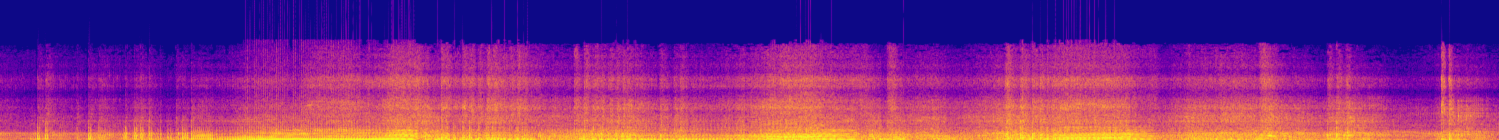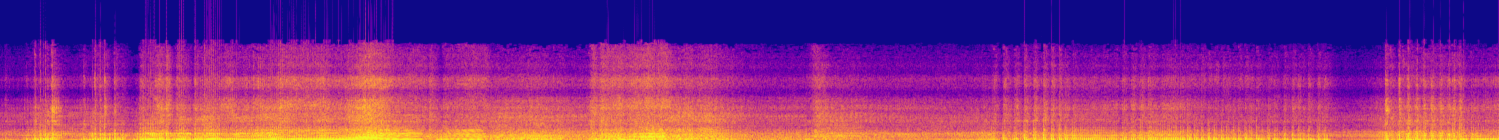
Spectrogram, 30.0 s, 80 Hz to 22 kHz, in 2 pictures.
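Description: Honda CR500 two-stroke single-cylinder engine under hard riding, its pitch climbing again and again as it accelerates and dropping back between pulls. The level dips briefly near the end.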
